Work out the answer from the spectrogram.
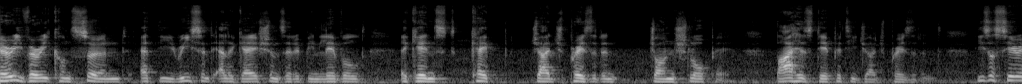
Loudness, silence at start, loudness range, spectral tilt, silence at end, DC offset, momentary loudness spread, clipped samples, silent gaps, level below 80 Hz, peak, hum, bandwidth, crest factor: -24 LUFS; 0 s; 2 LU; -5.5 dB/octave; 0 s; under 0.1%; 14 LU; under 0.1%; none; -58 dBFS; -4 dBFS; none; 17 kHz; 20 dB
